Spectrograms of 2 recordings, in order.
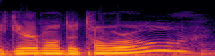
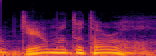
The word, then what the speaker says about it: Guillermo del Toro: Guillermo del Toro. Guillermo. Bob. I think you guys are putting a lot more stank on the Toro than you need to, but you're right.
